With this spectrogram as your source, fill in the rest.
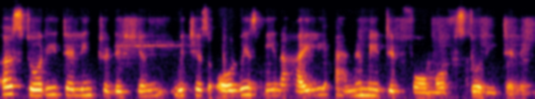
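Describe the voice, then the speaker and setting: In an Indian accent, a woman speaks at a moderate pace with a dark, mellow tone. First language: Konkani. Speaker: children's author and illustrator. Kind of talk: podcast interview.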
